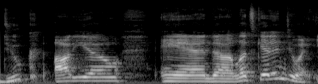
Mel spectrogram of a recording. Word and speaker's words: Douk Audio: It's from a company which I believe is pronounced Douk Audio.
